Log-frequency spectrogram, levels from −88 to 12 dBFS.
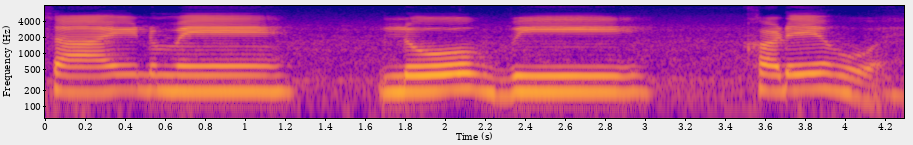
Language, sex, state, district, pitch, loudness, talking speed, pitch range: Hindi, female, Rajasthan, Jaipur, 195 Hz, -13 LUFS, 85 wpm, 190-200 Hz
